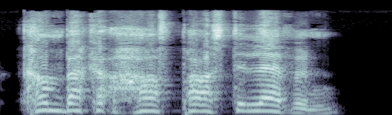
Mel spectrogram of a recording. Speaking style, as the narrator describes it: they cried

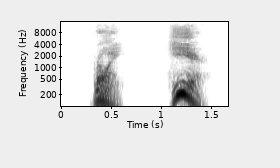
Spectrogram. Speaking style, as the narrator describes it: Jensen whispered

